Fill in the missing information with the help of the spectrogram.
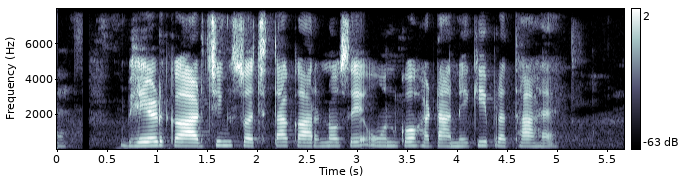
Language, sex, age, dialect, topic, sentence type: Hindi, female, 18-24, Hindustani Malvi Khadi Boli, agriculture, statement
